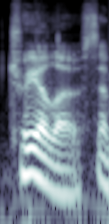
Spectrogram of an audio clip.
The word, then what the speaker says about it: trehalose: Trehalose.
